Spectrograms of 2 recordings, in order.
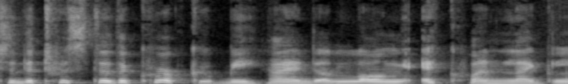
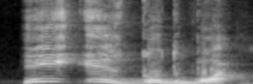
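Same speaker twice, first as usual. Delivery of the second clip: put-on louder, heavy Russian-accented Santa; a big man's Russian-accented agreement; 5 semitones higher, 9 dB louder than usual. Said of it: "Nick agreed".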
